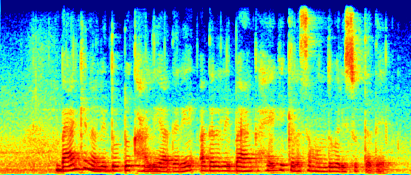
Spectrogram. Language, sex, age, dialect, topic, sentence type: Kannada, female, 18-24, Coastal/Dakshin, banking, question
